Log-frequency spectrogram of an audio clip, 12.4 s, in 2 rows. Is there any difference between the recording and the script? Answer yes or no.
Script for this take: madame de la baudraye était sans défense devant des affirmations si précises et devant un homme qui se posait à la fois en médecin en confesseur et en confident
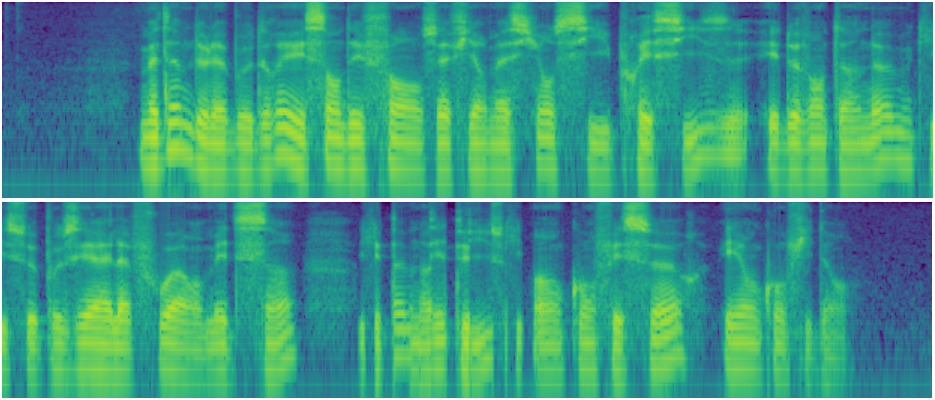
yes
